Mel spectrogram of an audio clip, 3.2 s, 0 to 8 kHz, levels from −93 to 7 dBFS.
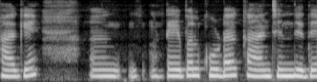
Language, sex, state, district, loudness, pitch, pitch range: Kannada, female, Karnataka, Bidar, -13 LUFS, 230 Hz, 225-245 Hz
